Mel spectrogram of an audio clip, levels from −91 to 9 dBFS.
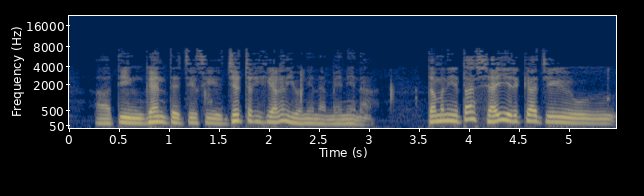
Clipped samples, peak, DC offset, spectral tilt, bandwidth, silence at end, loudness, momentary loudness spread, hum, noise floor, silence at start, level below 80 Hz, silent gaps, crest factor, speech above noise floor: under 0.1%; -6 dBFS; under 0.1%; -7 dB/octave; 7.6 kHz; 0 s; -22 LUFS; 10 LU; none; -44 dBFS; 0.25 s; -58 dBFS; none; 16 dB; 23 dB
